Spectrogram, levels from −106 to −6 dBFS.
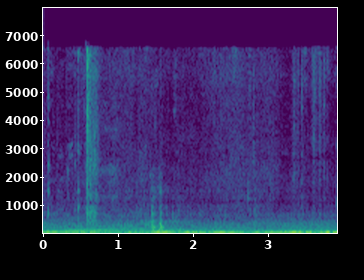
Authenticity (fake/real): real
